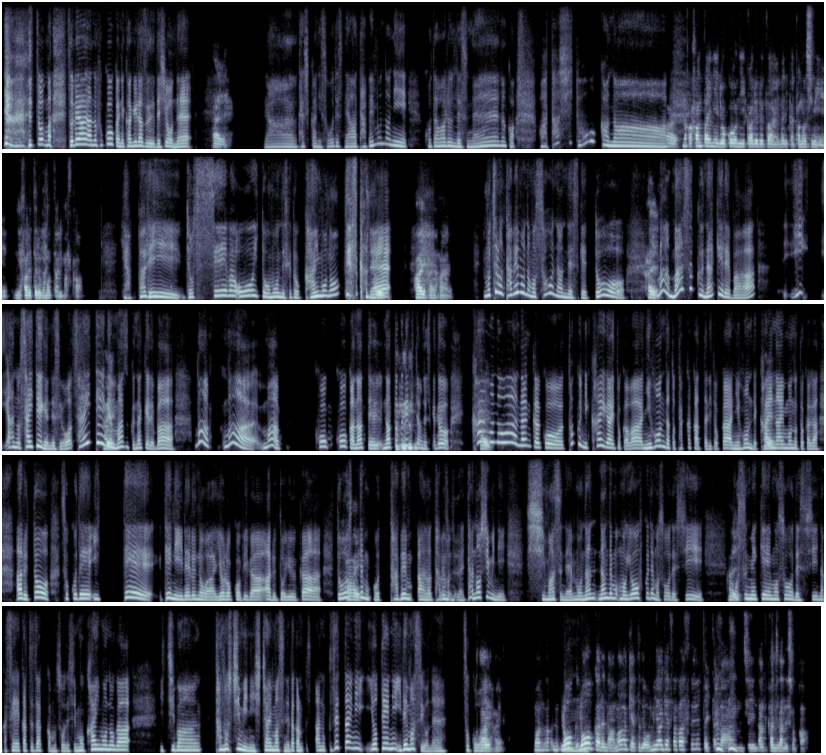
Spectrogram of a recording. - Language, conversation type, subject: Japanese, unstructured, 旅行に行くとき、何を一番楽しみにしていますか？
- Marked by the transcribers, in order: chuckle; other noise; chuckle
